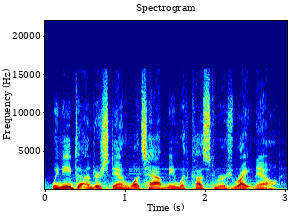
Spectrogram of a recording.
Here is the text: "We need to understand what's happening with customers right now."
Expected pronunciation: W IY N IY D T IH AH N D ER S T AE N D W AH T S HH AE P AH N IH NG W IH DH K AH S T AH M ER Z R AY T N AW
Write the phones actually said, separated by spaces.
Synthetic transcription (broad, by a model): W IY N IY D T IH AH N D ER S T AE N D W AH T S HH AE P AH N IH NG W IH DH K AH S T AH M ER Z R AY T N AW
